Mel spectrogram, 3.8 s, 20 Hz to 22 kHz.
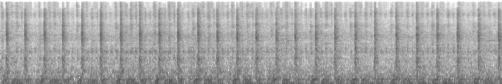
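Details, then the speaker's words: Toyota MR2 engine that started knocking while driving on the highway; oil not low, only dirty: loud, heavy metallic knocking about three and a half times a second over the idle; severe knock from badly damaged internals, engine to be replaced. "my MR2 oh my gosh it sounds so bad I checked it it's not low on oil the oil was dirty but not too bad"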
